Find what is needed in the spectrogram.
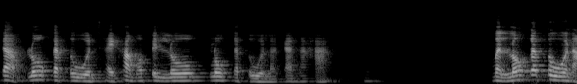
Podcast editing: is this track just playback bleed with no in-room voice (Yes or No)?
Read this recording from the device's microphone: Yes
